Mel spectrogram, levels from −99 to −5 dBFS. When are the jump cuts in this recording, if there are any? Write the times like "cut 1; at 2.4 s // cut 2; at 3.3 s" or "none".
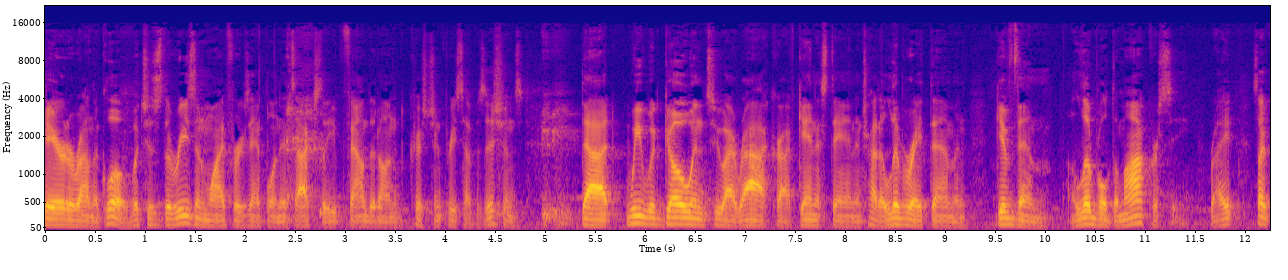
none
